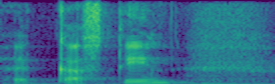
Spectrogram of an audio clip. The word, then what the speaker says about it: Kastien: De naam spreek je ook goed uit, Kastien. Dat is Nederlands, Erik Kastien om volledig te zijn.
